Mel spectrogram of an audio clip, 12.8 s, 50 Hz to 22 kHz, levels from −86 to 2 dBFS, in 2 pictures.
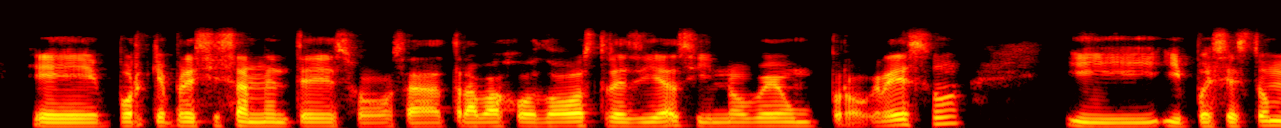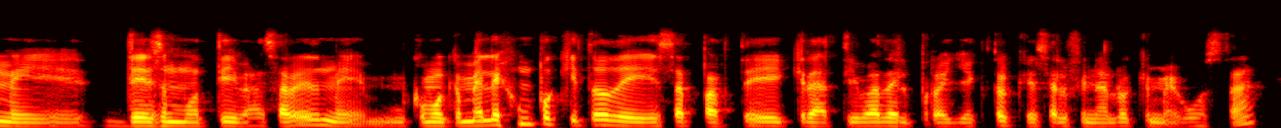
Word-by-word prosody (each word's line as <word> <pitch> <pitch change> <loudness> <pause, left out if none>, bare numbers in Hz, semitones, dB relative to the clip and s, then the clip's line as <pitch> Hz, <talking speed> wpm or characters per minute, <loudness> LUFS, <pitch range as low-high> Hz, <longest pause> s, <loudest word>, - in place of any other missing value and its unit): Eh, 115 -1 +3
porque, 125 0 0
precisamente, 125 -2 +1
eso, 120 - -4
o 115 - -6
sea, 110 +1 0
trabajo 120 0 +1
2, 125 +2 +3
3 120 -2 0
días 125 +1 +1
y 120 - -5
no 120 0 -4
veo 125 0 +2
un 125 0 -5
progreso, 190 +6 0 0.5
y 115 +2 -2
y, - - +2
pues, 120 - -1
esto 140 - 0
me 120 -2 -1
desmotiva, 125 -1 +2
¿sabes? 80 -12 +3
Me 65 +2 -1 0.2
como 125 0 +2
que 130 - -3
me 135 - +5
aleja 155 +2 +4
un 185 - -2
poquito 160 -4 +2
de 125 -3 +3
esa - - +1
parte 120 +1 0
creativa 125 +1 0
del 120 -1 +1
proyecto, 115 0 -4
que - - -8
es - - -6
al - - -1
final 115 0 -4
lo 125 - -3
que - - -10
me - - -3
gusta, 125 -1 -6
125 Hz, 200 wpm, -25 LUFS, 120-130 Hz, 0.5 s, me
